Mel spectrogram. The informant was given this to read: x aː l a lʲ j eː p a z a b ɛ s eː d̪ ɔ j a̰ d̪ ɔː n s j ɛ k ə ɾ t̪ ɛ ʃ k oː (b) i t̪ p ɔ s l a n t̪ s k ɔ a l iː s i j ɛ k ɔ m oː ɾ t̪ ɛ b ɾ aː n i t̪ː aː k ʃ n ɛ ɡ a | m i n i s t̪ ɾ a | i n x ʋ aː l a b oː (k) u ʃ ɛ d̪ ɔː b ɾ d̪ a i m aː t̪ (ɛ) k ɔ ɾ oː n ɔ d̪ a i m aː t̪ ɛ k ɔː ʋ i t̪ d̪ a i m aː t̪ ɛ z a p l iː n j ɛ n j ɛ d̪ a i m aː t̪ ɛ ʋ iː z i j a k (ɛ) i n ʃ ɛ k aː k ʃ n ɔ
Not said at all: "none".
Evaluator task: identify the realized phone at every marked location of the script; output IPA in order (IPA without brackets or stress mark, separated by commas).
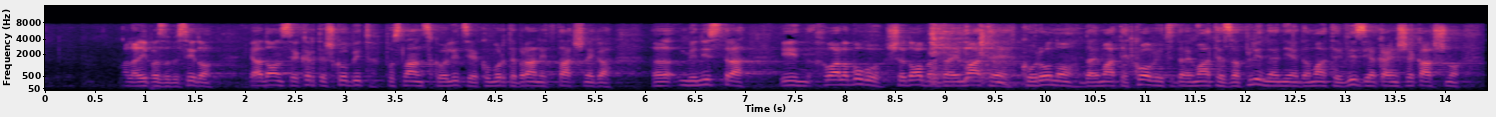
b, ɡ, ɛ, a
